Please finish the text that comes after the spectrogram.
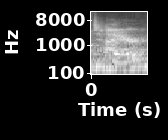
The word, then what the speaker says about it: Tyer: So, so I'm Tyer and if you're looking at how my name set up, it's just pronounced like the tire on your car.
